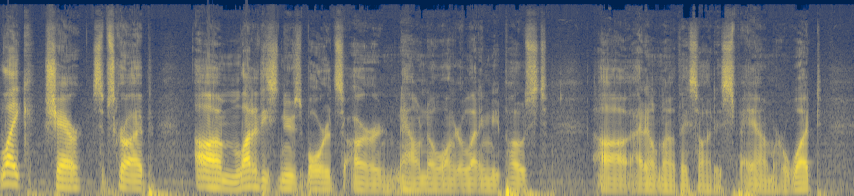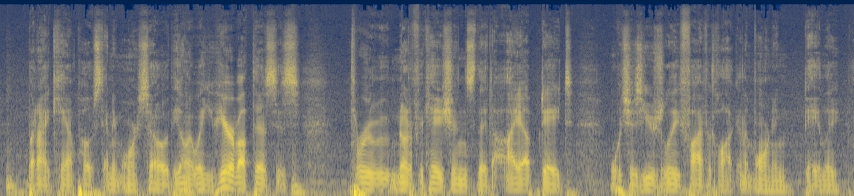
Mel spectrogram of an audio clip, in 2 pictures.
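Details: Spasmodic dysphonia in an adult with a recurrent vocal fold polyp.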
